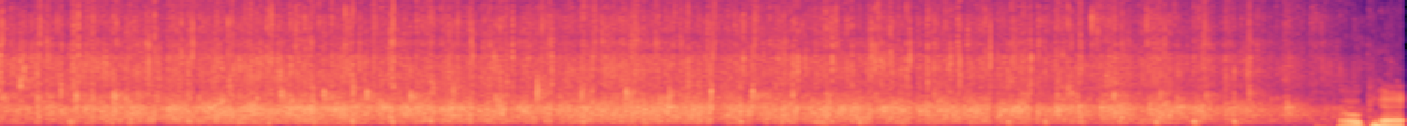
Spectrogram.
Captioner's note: audience applause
